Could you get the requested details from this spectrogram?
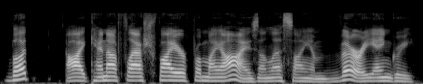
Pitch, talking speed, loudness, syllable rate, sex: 165 Hz, 185 wpm, -18 LUFS, 4.5 syllables/s, female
